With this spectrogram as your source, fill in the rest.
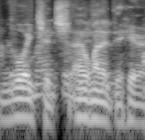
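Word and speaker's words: Vujicic: He's a remarkable Voyage. I wanted to hear how it's pronounced more than a decade ago.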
